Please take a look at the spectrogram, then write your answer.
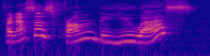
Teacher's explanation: Make sure that you lift your voice at the end. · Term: intonation question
